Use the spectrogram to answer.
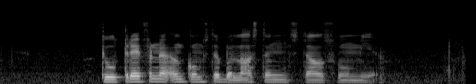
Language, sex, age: Afrikaans, male, 18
